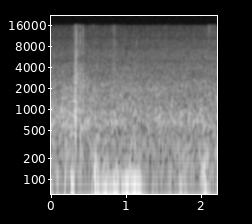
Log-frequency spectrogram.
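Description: Quiet outdoor background: faint, uneven low rumbles of wind on the microphone, with one short sharp click about a third of a second in.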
